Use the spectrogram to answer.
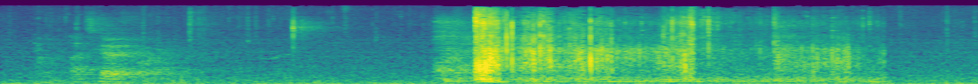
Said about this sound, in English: what that boot is stepping on. Oh, Megan, a pine cone.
